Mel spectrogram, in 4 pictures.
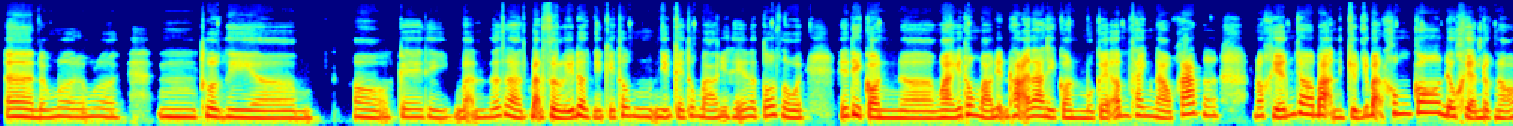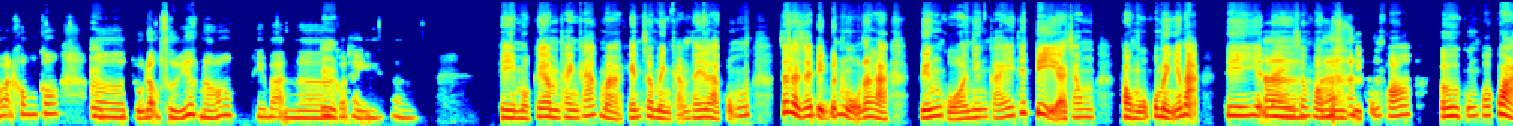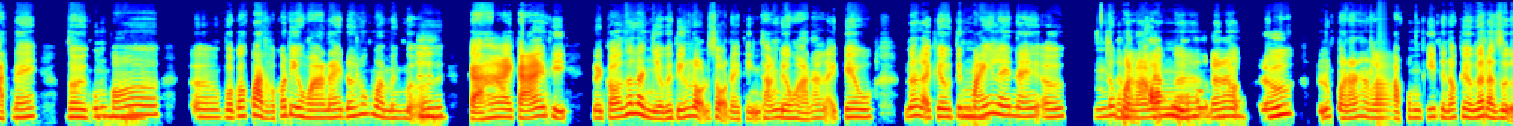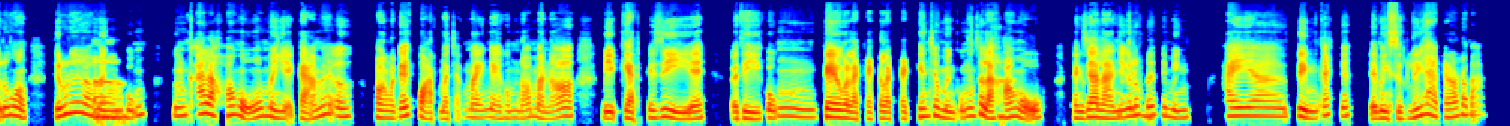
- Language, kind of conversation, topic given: Vietnamese, podcast, Bạn xử lý tiếng ồn trong nhà khi ngủ như thế nào?
- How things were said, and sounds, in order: tapping; laughing while speaking: "À"; laugh; other background noise; laugh; unintelligible speech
